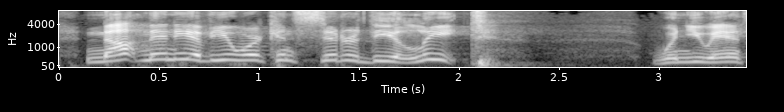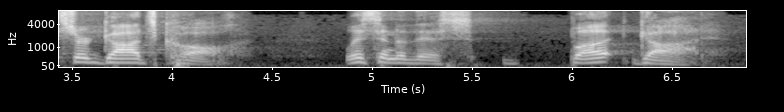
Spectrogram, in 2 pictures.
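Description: Raising and projecting his voice, a man speaks in an animated, bright, sharp tone at a high pitch, with very wide pitch swings and long, frequent pauses. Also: moderate pace. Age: 30s. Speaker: pastor. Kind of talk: sermon.

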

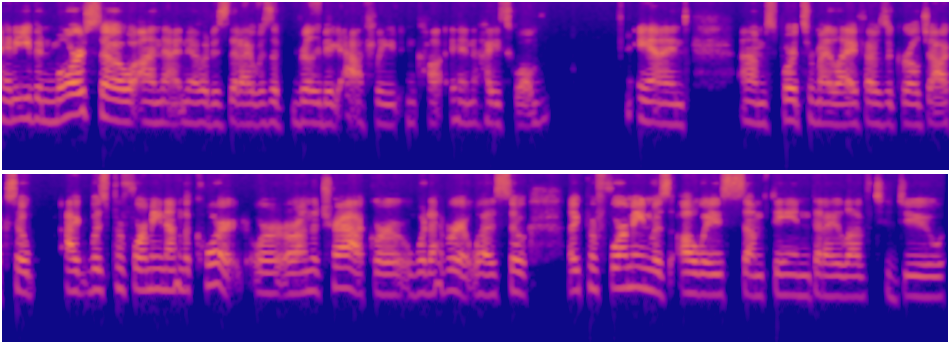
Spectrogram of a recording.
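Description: In an unremarkable speaking voice, a woman with an American accent talks at a fairly quick pace, with medium pitch and fairly even intonation. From rural central Wisconsin. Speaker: TV host and pop culture commentator. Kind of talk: casual chat.

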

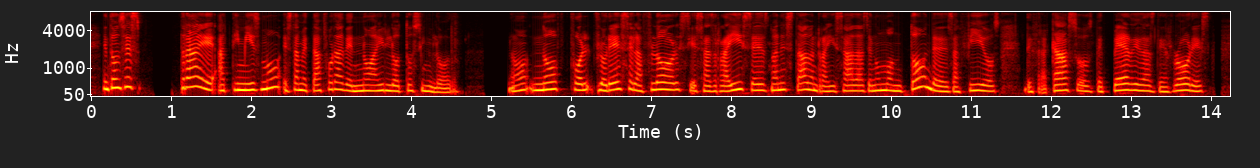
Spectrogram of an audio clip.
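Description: Fairly high in pitch with lively intonation, a woman uses a normal speaking voice at a fairly slow pace on a very clean recording with a silent background. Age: 50s. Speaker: psychologist and podcast host. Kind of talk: solo podcast monologue on self-esteem.

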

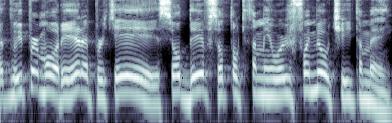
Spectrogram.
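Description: A man with a rural Goiás accent talks at a very fast pace in a high voice, with ordinary pitch variation, very even loudness and hardly any pauses. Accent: Goiás rural Brazilian Portuguese. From Goiás (Goiânia). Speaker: agribusiness influencer. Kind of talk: casual chat.

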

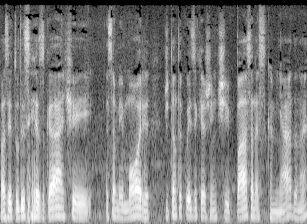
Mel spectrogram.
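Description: A man with a normal speaking voice at a moderate pace. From Brazil, Fortaleza (Ceará). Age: 20s. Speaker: youth activist. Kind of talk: interview.

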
